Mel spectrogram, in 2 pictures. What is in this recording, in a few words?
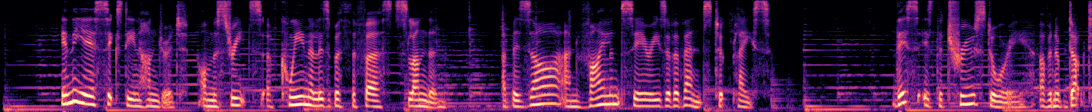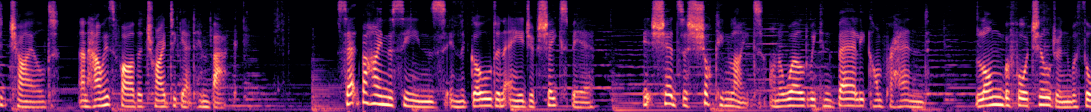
Documentary; Natural Accent: RP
